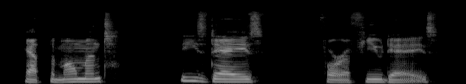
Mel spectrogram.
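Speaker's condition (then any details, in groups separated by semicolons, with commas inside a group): No condition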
